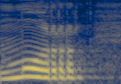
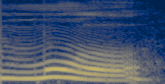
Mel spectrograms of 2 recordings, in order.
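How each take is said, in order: First: The word ends with an R sound. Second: The word ends with an L sound. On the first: The speaker calls it wrong. "ini dibacanya bukan mur" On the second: The speaker calls it right. "tapi dibacanya mul"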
